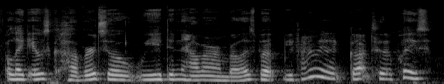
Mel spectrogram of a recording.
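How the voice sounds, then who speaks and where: A young adult woman telling a story to her viewers in a casual, animated vlog, laughing often and filling her speech with "like". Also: on the high side, a little fast. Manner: animated, chatty, laughs often, heavy use of "like". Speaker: vlogger.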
